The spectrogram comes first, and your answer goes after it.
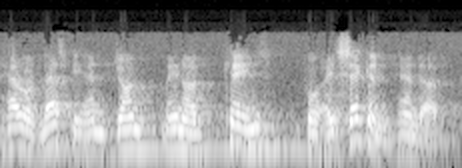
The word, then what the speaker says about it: Keynes: they said john maynard keynes or keynes he said Keynes was a better word because it arrived with rhymes with brains and this is a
